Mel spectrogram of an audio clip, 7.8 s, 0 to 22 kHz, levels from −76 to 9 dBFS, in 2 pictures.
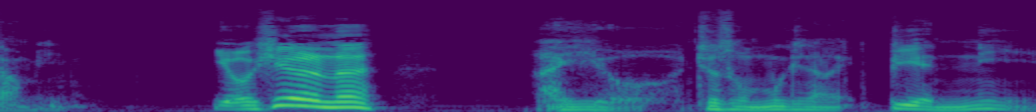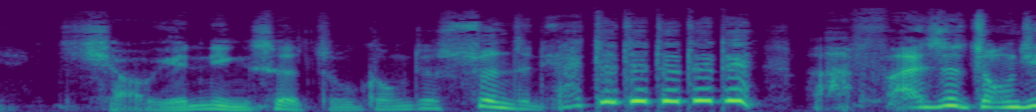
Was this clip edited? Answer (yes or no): yes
